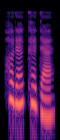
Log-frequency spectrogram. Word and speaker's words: 허락하다: The pronunciation of this word is closer to 허락하다.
